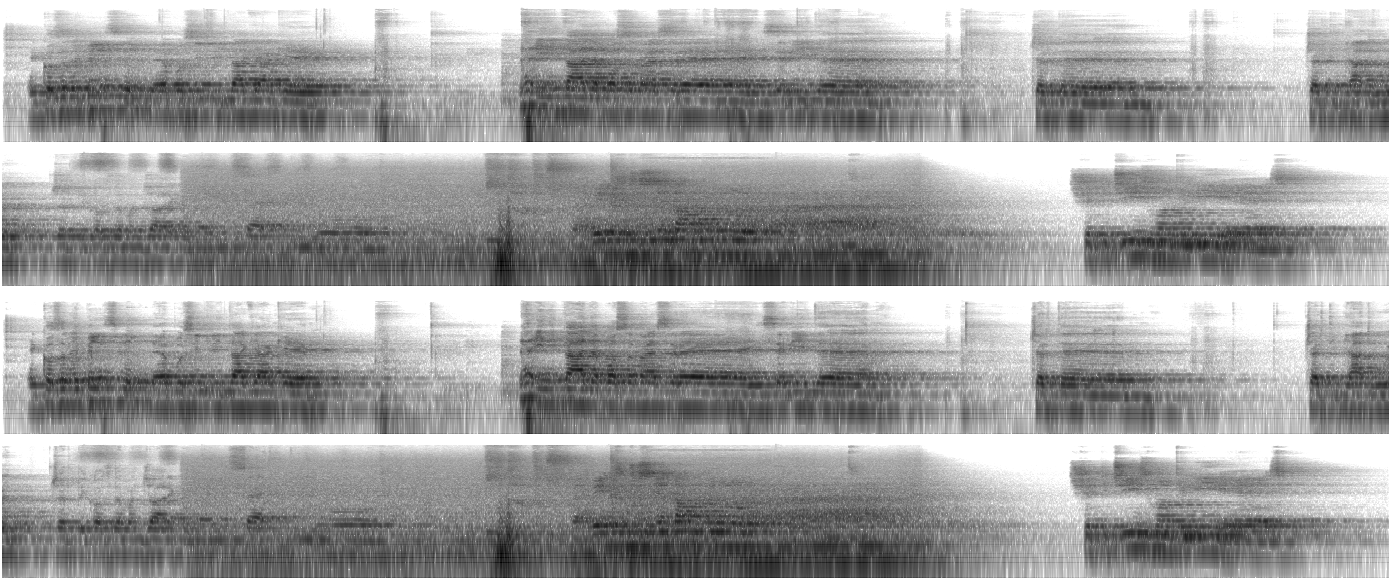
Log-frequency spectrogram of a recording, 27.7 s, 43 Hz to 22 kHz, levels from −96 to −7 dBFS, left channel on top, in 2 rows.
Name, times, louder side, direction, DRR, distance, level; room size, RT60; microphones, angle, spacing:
voice 1, 0.3-3.2 5.2-8.8 10.3-11.5 13.0-14.0 14.4-17.7, right 2 dB, 55° right, 1 dB, 1.9 m, -28 dB
sound 1, 1.0-1.1 1.6-1.7 1.9-2.2 3.1-3.3 3.7-4.0 4.3-4.4 5.2-6.1 6.7-8.9 9.4-10.2 11.9-12.1 13.4-13.8 14.5-17.3 17.6-17.7 18.0-18.1 18.7-19.0, left 1 dB, 10° left, 0.5 m, -34 dB
sound 2, 15.6-23.1, equal, 10° right, 1.5 m, -29 dB
voice 2, 19.5-21.5 22.5-23.6 24.5-26.6, right 1 dB, 35° right, -5 dB, 2.8 m, -27 dB
22.0 x 11.0 x 3.9 m, 2.3 s
head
